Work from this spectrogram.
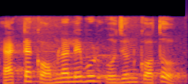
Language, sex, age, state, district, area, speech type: Bengali, male, 30-45, West Bengal, Paschim Bardhaman, urban, read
